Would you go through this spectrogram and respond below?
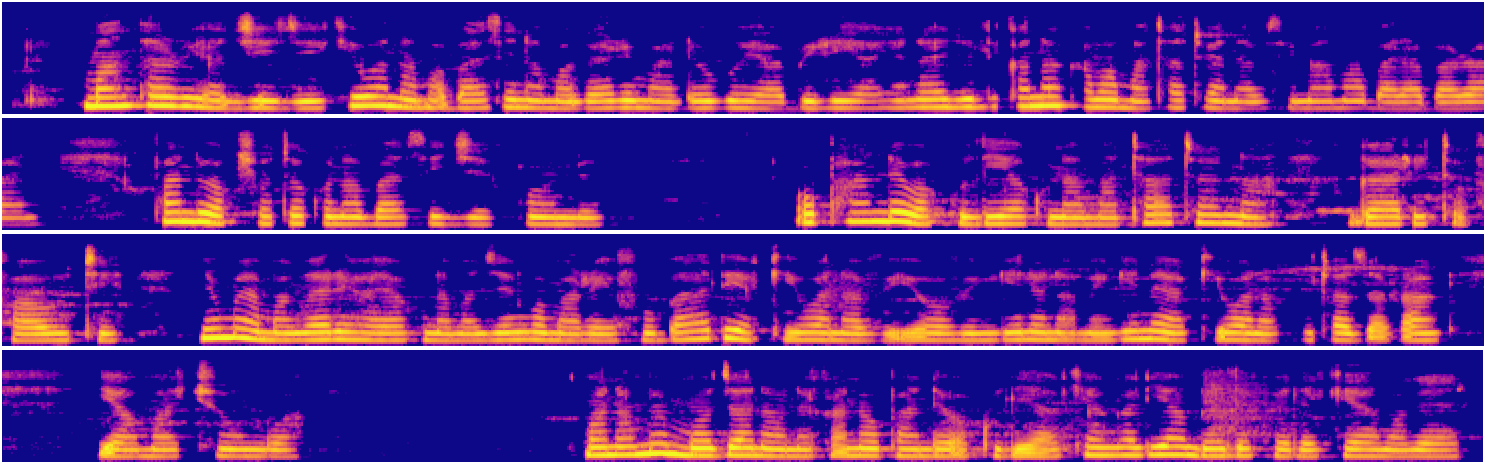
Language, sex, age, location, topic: Swahili, female, 25-35, Nairobi, government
